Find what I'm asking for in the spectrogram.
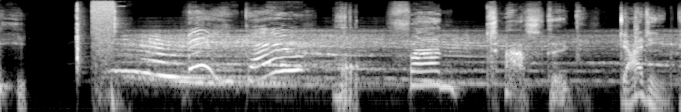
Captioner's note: snorting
